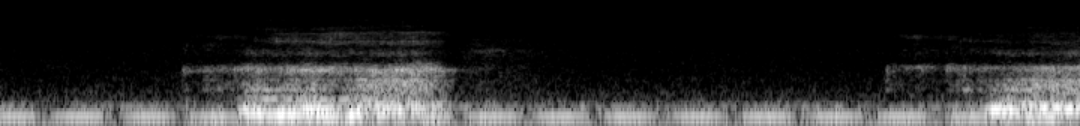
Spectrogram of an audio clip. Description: Can anyone tell me what kind of animal makes these kinds of noises in its sleep?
